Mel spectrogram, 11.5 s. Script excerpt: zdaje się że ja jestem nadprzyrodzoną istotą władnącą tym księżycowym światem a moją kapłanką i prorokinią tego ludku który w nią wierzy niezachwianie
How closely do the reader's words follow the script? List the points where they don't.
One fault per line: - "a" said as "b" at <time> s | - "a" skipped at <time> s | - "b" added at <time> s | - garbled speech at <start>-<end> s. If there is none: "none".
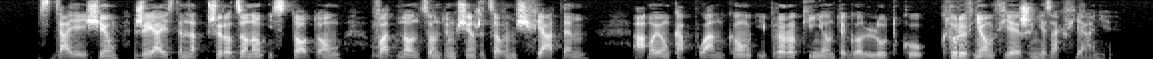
none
